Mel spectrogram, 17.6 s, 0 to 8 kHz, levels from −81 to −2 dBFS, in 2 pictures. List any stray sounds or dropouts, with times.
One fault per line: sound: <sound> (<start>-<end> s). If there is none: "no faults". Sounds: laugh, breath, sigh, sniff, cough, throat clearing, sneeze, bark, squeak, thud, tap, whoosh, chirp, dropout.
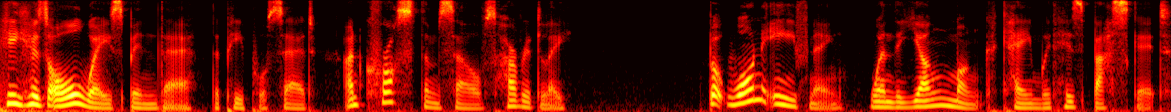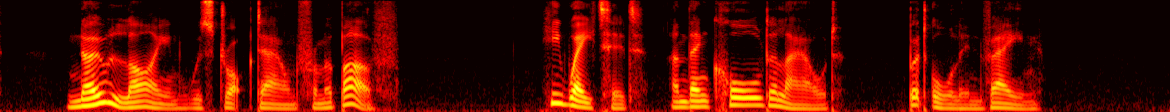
no faults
